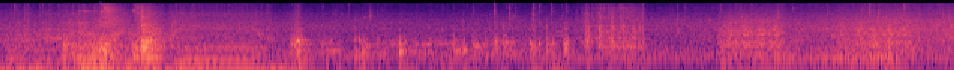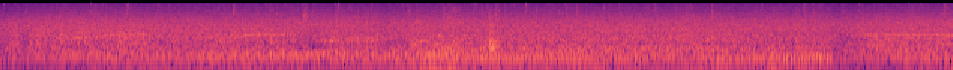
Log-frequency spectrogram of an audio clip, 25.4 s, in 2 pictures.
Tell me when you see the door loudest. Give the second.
2 s.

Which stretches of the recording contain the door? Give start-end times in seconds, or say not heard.
0.8-2.2, 18.4-19.4.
